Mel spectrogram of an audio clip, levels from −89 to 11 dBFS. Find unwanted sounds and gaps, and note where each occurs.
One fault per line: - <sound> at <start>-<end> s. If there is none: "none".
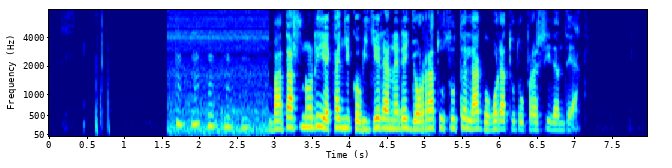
- laugh at 1.7-2.7 s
